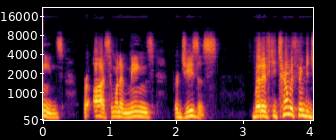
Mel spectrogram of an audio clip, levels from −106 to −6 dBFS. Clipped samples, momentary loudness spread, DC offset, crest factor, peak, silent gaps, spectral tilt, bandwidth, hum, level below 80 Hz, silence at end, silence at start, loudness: under 0.1%; 13 LU; under 0.1%; 16 dB; 0 dBFS; 0.53-0.60 s; -6 dB/octave; 8.2 kHz; none; -68 dBFS; 0 s; 0 s; -18 LUFS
